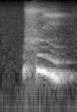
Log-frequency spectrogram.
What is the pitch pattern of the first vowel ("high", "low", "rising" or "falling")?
falling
